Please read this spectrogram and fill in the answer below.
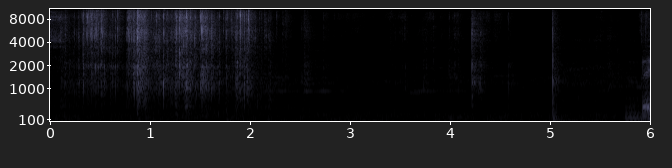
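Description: Hockey card pack wrapper crinkling as it is torn open, loudest in the first two seconds. It is followed by a couple of light taps as the cards are handled.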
